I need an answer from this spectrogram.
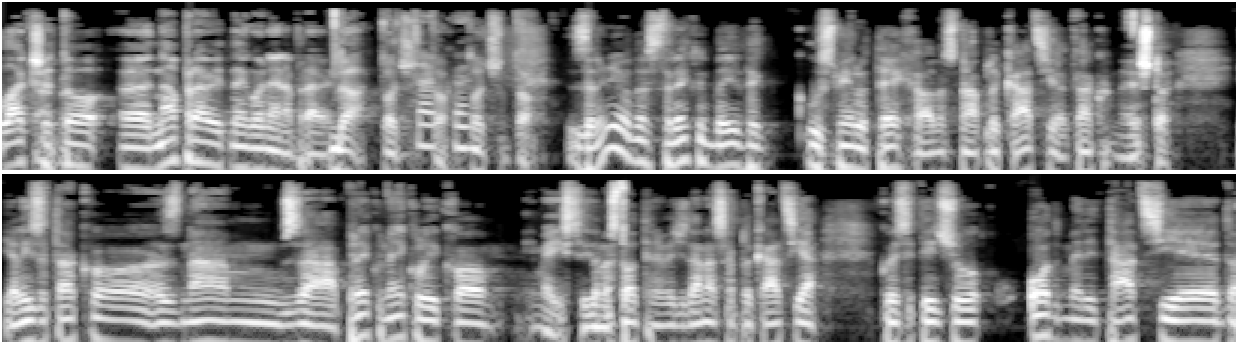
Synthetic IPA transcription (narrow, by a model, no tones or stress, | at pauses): lakʃet̪oːnapɾaʋit̪neɡonenapɾaʋit̪d̪a̰t̪ot͡ʃnto̰tt̪ot͡ʃnot̪o̰zanimʎʲiʋo̞d̪ast̪eɾe̞klid̪aid̪et̪e | usmjeːɾut̪exaod̪no̞snoaplikaːt̪sijeilit̪ako̞ne̞ʃt̪o̞̰jalist̪ot̪akʰo̞znaːmzapɾe̞kone̞ko̞likʰo̞ḭma̰ḭsiɡuɾnost̪o̞t̪ineʋe̞t͡ɕd̪anasaplikaːt̪sijako̞jeset̪iːt͡ʃuod̪me̞d̪it̪aːt̪sije̞d̪o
